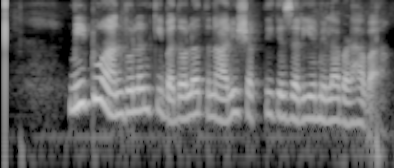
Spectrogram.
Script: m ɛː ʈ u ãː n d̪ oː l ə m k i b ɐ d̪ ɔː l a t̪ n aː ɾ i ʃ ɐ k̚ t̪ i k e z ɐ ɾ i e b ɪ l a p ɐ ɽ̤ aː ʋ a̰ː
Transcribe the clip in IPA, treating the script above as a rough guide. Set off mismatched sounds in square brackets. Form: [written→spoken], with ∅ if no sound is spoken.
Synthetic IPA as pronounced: m [ɛː→iː] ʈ u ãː n d̪ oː l ə [m→n] k i b ɐ d̪ ɔː l [a→ə] t̪ n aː ɾ i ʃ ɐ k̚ t̪ i k e z ɐ ɾ i e [b→m] ɪ l a [p→b] ɐ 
